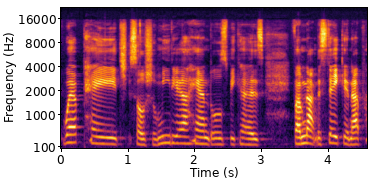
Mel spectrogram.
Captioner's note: none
